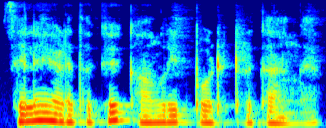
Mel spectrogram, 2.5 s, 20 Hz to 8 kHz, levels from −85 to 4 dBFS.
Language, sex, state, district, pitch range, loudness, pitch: Tamil, male, Tamil Nadu, Nilgiris, 105-125 Hz, -16 LUFS, 110 Hz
